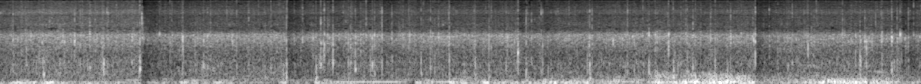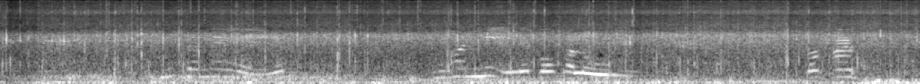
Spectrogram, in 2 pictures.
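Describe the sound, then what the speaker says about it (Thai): Rain falls steadily outdoors, a constant hiss and patter heard throughout at moderate level, with people talking faintly underneath. "ฝนตกขน่อยด้วย"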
